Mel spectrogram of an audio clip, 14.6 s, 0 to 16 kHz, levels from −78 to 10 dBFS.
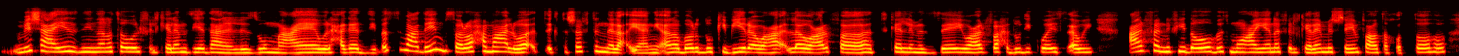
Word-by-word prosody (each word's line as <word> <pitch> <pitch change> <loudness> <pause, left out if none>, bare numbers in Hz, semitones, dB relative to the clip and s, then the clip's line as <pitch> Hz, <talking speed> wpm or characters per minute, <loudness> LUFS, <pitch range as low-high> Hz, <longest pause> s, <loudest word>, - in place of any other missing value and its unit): مش 320 +8 -2
عايزني 280 -2 +1
إن 270 - 0
أنا 275 +1 -1
أطوّل 280 -1 +2
في - - -15
الكلام 250 +1 -1
زيادة 250 0 0
عن 225 -3 0
اللزوم 225 +2 0
معاه 225 +2 +1
والحاجات 235 +1 +1
دي، 215 0 -9
بس 290 - -5
بعدين 320 0 +1
بصراحة 300 0 0
مع 295 0 +3
الوقت 255 - +1
اكتشفت 300 - -5
إن 290 -3 +2
لأ، 230 -2 +1
يعني 210 +2 -2
أنا 255 +1 +2
برضه 260 +1 +2
كبيرة 255 -1 0
وعاقلة 240 +3 +1
وعارفة 235 0 +1
هاتكلّم 255 +1 -2
إزاي 245 +2 +2
وعارفة 245 +2 +1
حدودي 250 -1 -5
كويس 255 +1 0
أوي، 250 +2 0 0.3
عارفة 325 +6 -1
إن 285 -1 +2
في 295 +1 +1
ضوابط 275 +1 +2
معيّنة 255 0 0
في 270 -1 -6
الكلام 240 +1 -1
مش 265 0 -3
هينفع 245 0 0
أتخطّاها، 235 +4 -3
255 Hz, 175 wpm, -14 LUFS, 235-275 Hz, 0.3 s, مع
